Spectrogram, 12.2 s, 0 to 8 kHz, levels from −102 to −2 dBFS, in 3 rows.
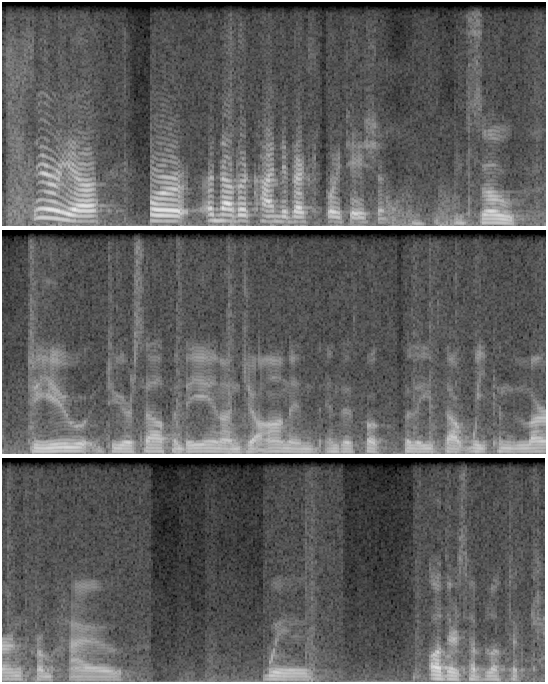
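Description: From 0.00 to 0.24 s the room background turns into a smooth, featureless hiss, about 5 dB quieter. This is comfort noise in place of the background, likely from discontinuous transmission. It happens again at 0.92 to 1.12 s, about 2 dB down. The receiver is filling a pause with synthetic noise shaped only roughly like the real room. The detail of the actual background goes missing.

At 2.88 to 3.08 s, and again at 3.28 to 3.40 s just before "so do you do", speech gives way to steady noise. This is sound dropped by the voice detector. The detector likely took quiet speech or a word ending for background. About 100 ms of speech is lost in the first gap and about 50 ms in the second. The sound comes back when the detector triggers again.

The comfort noise returns at 4.08 to 4.28 s, before "do you do yourself", about 3 dB quieter than the real background. After "can learn from how", from 9.28 to 10.12 s, the background becomes flat synthetic noise about 6 dB lower. 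The same happens at 10.72 to 11.24 s, also about 6 dB down. On the call path, nothing is heard above 8 kHz.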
